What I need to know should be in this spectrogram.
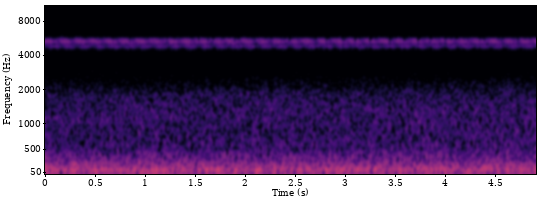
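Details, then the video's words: Crickets calling on a serene summer Toronto morning at Humber Bay Shores, 28 July 2020, 20ºC; a continuous thin high-pitched trill with no pauses, over loud low-frequency traffic hum. "Serene Summer Toronto Morning With Chirping Crickets"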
